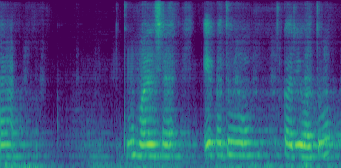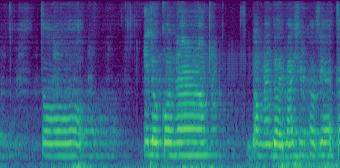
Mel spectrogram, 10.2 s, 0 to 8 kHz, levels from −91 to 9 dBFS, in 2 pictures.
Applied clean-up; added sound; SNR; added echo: neural separator model SepFormer DNS4.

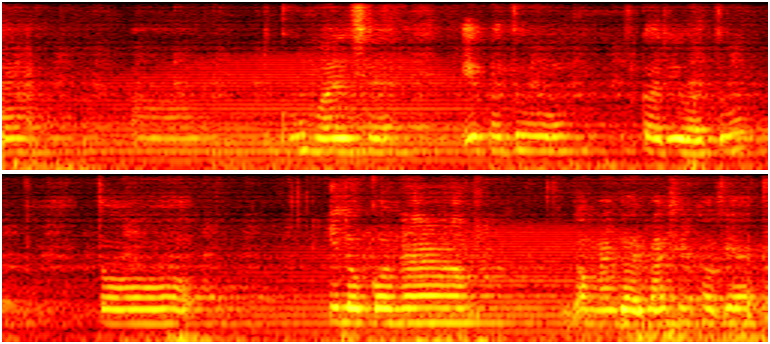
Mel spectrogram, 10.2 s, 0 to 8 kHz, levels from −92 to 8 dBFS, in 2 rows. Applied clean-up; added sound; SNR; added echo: none; Wind instrument, woodwind instrument; 16 dB; reverberation time 2.2 s.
